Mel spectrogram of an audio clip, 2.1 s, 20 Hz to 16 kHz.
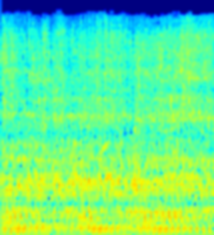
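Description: Pro Street drag car's 526-cubic-inch Keith Black big-block V8 idling steadily, a low, even engine note.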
